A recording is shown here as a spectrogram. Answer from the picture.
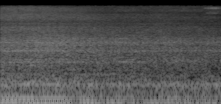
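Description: A steady low background rumble under a faint even hiss, with no distinct strokes or knocks.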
